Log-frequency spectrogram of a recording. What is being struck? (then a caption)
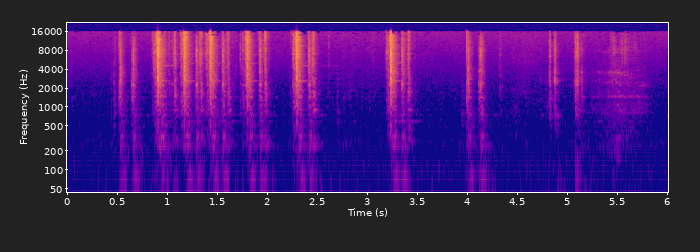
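Manual typewriter with metal typebars. Fingertips press the round keys of an old manual typewriter, a vintage metal machine whose metal typebars strike the mechanism. Bright, crisp clacks come in quick irregular bursts with short pauses between them, each dying away almost at once. A soft rustle follows at the end.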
